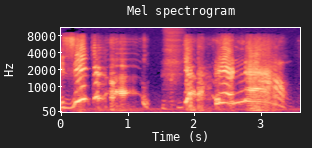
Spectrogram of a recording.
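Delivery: all-out booming, full-lunged yell, very high. Standing in the middle of an empty throne room, Glib calls for Ezekiel, yelling as loud as possible. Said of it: "Glib is going to yell out as loud as he can".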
